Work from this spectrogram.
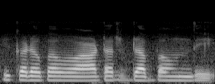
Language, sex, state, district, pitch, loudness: Telugu, female, Telangana, Komaram Bheem, 185 Hz, -16 LUFS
